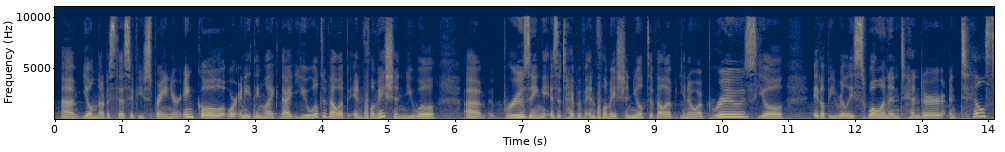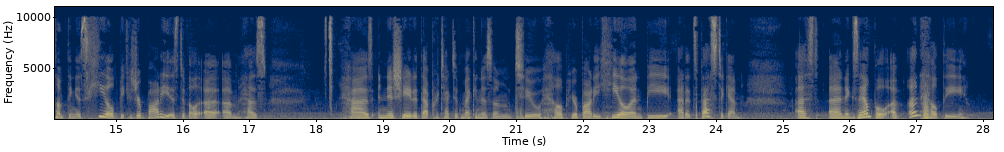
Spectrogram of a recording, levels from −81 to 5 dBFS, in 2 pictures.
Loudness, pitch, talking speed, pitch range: -23 LUFS, 185 Hz, 155 wpm, 175-205 Hz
